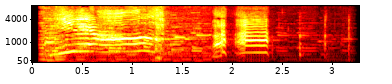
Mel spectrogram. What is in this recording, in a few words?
saying yeah high pitched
